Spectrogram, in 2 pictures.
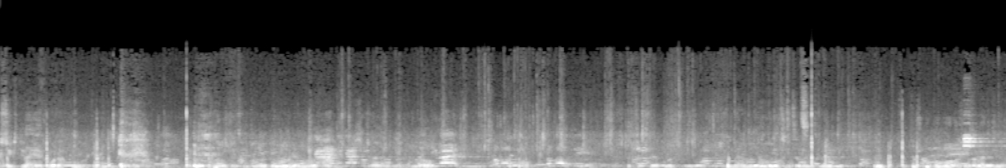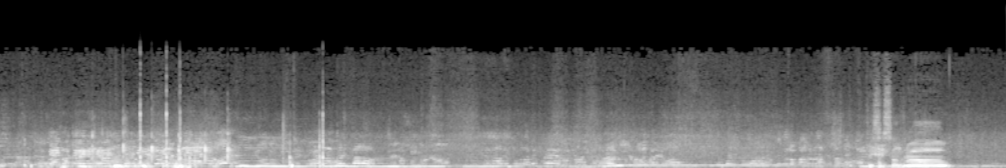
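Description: Men shout to each other across an open outdoor field.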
